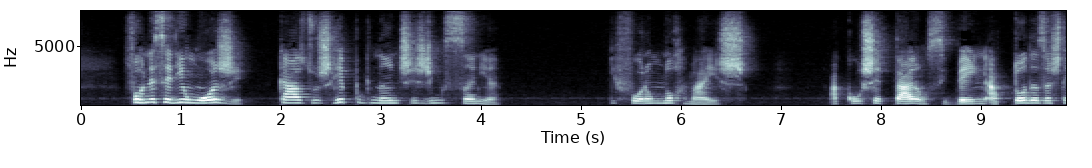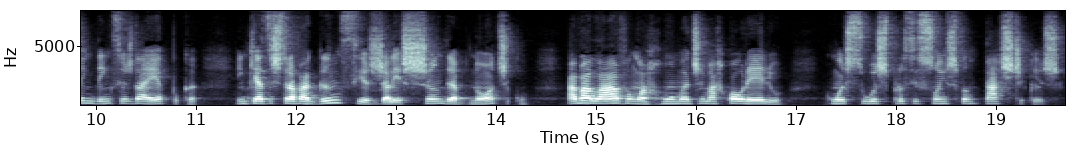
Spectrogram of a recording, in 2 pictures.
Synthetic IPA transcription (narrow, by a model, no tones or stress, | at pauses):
foɾneseɾiɐ̃w̃oʒɪ | kazʊʃhepuɡnɐ̃nt͡ʃɪzd͡ʒɪĩsɐ̃niɐ | ɪfoɾɐ̃w̃noɾmajs | a̰kowʃet̪aɾɐ̃w̃sɪbẽj̃a̰t̪od̪ɐzɐʃt̪ẽnd̪ẽsiɐzd̪ɐɛpokɐ | ẽj̃kʲɪɐzɪʃt̪ɾavaɡɐ̃siɐzd͡ʒɪaleʃɐ̃nd̪ɾiabinɔt͡ʃi̥kʊ | a̰balavɐ̃w̃ɐhõmɐd͡ʒɪmaɾkuawɾɛlʊ | kõɐʃsuɐʃpɾosesõj̃sfɐ̃nt̪aʃt͡ʃikɐs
